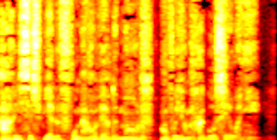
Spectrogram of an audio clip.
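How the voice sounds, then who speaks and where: A man narrating an audiobook in a steady, measured storytelling manner. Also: deep voice, slight background noise.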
